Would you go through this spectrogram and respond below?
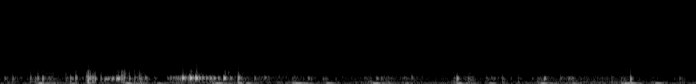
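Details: Active bowel sounds (ordinary stomach rumbling) heard through a stethoscope over the abdomen: irregular low gurgles, rumbles and soft pops.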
